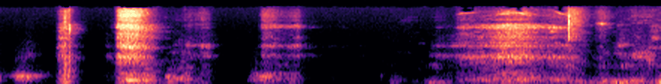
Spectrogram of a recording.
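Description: A man laughing in short breathy bursts, then, after a brief pause, a longer breathy sound as he holds a cloth to his face.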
